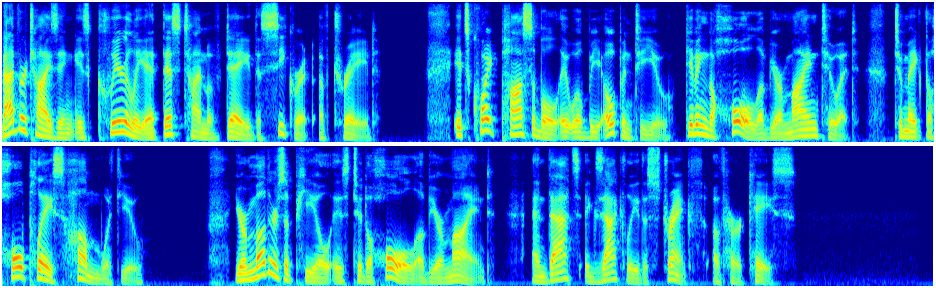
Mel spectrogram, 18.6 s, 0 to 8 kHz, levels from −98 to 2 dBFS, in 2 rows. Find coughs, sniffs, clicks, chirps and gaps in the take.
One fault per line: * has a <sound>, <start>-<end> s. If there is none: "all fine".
all fine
